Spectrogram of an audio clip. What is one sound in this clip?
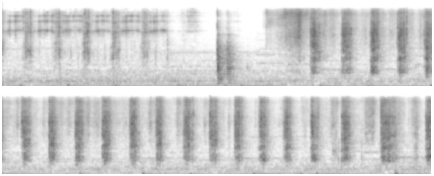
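A pepper grinder crunches in quick, steady turns.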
